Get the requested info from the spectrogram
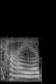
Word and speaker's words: Kaya: I pronounce it Kaya.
